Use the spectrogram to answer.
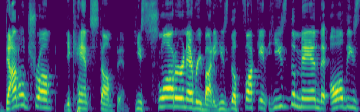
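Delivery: normal talking voice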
